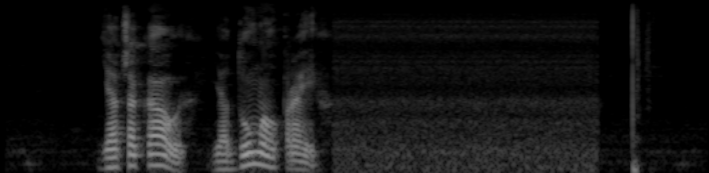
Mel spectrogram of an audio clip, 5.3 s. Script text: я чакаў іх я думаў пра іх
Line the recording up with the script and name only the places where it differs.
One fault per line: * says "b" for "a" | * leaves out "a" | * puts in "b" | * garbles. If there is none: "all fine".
all fine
